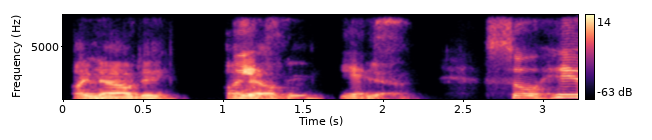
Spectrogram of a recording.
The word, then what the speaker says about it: Einaudi: His name is Ludovico, and I don't know how to pronounce his second name. Einaudi?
